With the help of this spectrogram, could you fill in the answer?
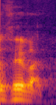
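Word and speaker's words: Weber: না আরেকজন দার্শনিক আছে ম্যাক্স ভেভার এটা ওয়েবার বলে অনেকে এটা উচ্চারণ আসলে ভেভার তার একটা লেজিটিমেসি এবং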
